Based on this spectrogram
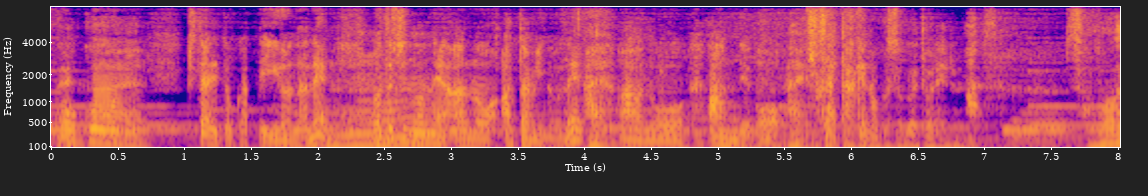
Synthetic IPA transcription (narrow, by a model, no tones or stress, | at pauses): kokoɲ̟i | kʲi̥t̪aɾʲit̪o̞kat̪ːe̞jɯ̟joːnane̞βat̪aɕino̞ne̞ʔano̞ʔat̪amʲino̞ne̞hano̞ãnd̪e̞mo̞d͡ʑi̥t͡ɕːait̪ake̞nokɯ̟̥sɨɡo̞it̪o̞ɾe̞̰ɾɯ̟nso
